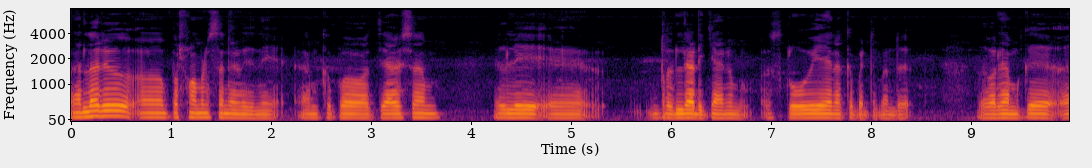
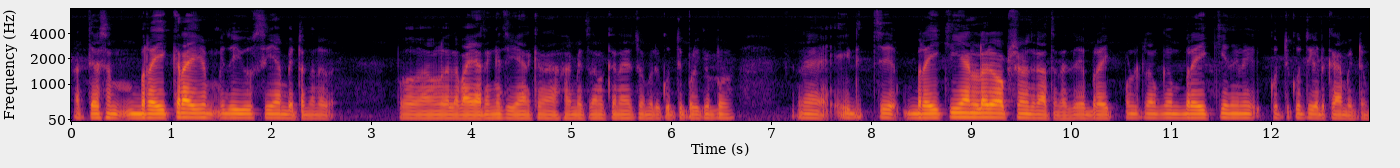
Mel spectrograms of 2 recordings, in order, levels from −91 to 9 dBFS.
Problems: none marked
